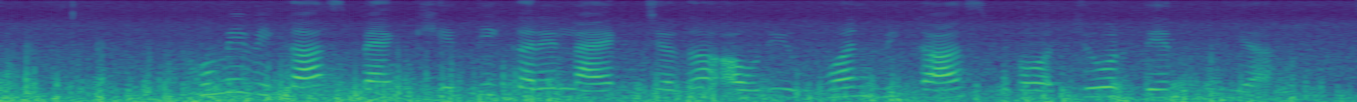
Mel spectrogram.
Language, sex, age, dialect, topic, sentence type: Bhojpuri, female, 60-100, Northern, banking, statement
